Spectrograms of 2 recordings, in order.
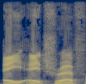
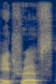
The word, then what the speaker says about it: Ahrefs: also es heißt AHREF oder AHREFs, wie auch immer man es aussprechen oder möchte. – Oder AREFs, äh, jeder sagt ein bisschen was anderes. – die Amis, sagen, die Amis sagen AHREFs.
